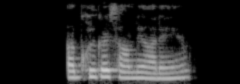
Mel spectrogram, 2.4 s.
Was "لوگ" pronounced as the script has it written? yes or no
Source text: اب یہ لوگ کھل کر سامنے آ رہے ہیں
no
